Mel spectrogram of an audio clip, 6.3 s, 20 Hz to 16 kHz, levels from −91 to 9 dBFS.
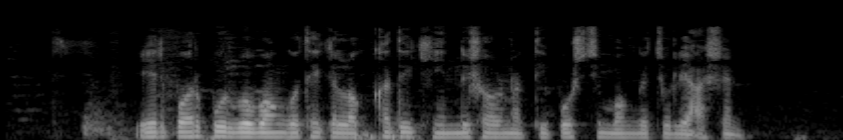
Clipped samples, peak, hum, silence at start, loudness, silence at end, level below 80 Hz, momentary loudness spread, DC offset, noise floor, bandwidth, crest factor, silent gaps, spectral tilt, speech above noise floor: under 0.1%; -12 dBFS; none; 0.6 s; -32 LUFS; 0.75 s; -56 dBFS; 14 LU; under 0.1%; -66 dBFS; 8 kHz; 20 dB; none; -7.5 dB/octave; 34 dB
